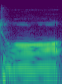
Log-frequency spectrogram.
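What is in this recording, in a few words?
"duo", Mandarin Chinese pinyin; Mandarin Chinese Pronunciation; pinyin sounds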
